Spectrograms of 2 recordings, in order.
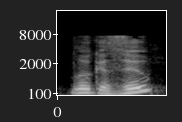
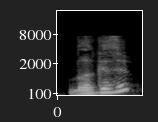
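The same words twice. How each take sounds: First: Said with strong stress on the syllable zoo. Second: Said quickly, with no extra stress on zoo. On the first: "With the emphasis maybe on zoo" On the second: "Like quick one"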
